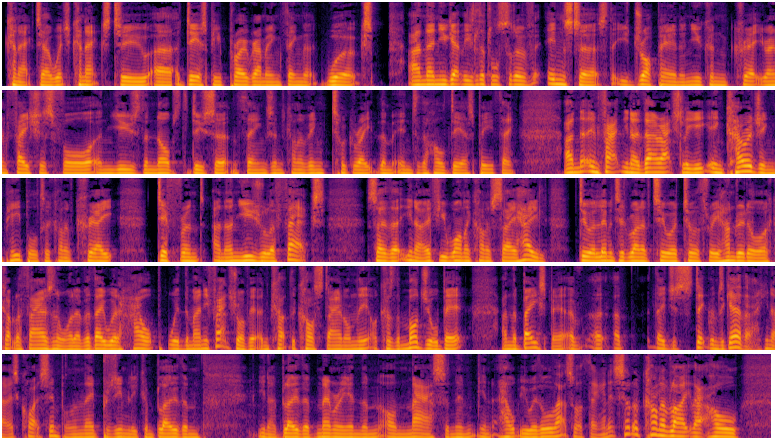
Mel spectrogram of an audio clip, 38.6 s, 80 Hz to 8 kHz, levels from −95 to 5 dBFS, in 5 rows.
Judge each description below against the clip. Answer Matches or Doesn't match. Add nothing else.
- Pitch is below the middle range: Matches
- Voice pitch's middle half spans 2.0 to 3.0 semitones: Matches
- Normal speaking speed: Doesn't match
